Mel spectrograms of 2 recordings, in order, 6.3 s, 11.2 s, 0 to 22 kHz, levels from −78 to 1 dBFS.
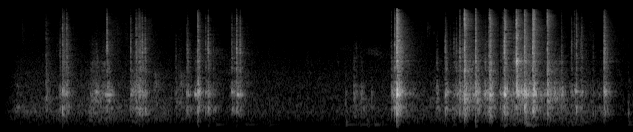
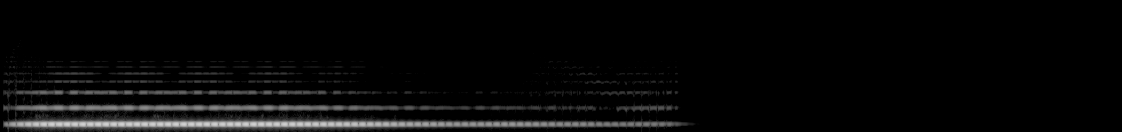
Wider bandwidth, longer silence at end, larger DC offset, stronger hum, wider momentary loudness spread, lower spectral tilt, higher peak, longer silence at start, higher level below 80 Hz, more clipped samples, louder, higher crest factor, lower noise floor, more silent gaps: first, 17 kHz vs 2.8 kHz; second, 0.2 s vs 4.6 s; neither; neither; about the same, 20 LU vs 19 LU; second, 4 dB/octave vs -9.5 dB/octave; first, -2 dBFS vs -12 dBFS; about the same, 0.15 s vs 0.05 s; second, under -90 dBFS vs -84 dBFS; neither; second, -29 LUFS vs -21 LUFS; first, 32 dB vs 12 dB; about the same, -58 dBFS vs -55 dBFS; neither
